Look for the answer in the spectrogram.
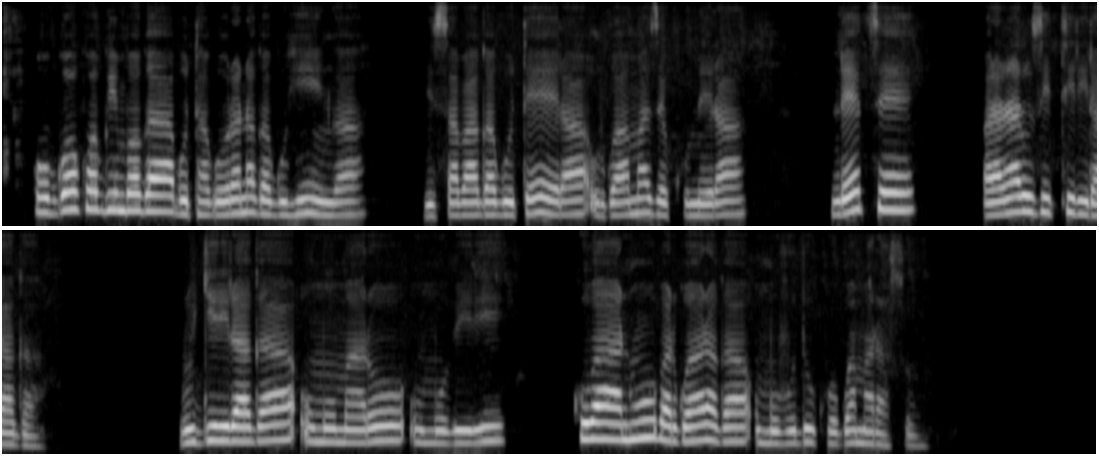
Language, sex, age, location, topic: Kinyarwanda, female, 50+, Musanze, agriculture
